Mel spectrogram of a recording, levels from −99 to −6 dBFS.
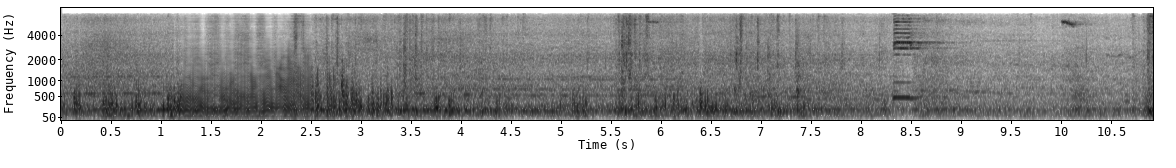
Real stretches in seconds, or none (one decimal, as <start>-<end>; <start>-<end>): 0.0-1.2; 2.5-10.9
